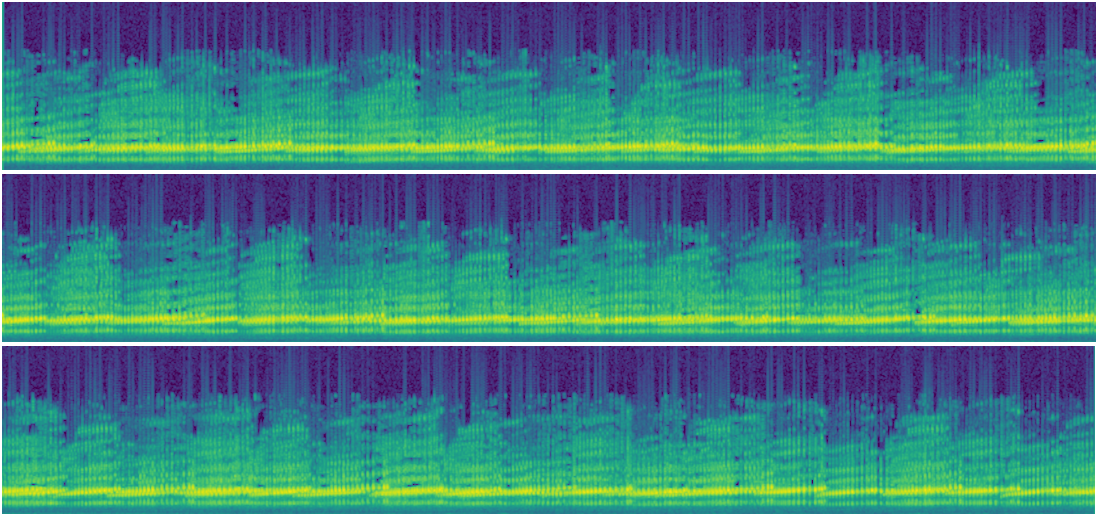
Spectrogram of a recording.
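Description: A dense frog chorus: many frogs calling at once in short, high, overlapping calls that repeat without a break. A second, lower-pitched band of calls runs beneath them.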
